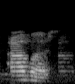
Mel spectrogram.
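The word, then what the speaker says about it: hours: उसको हम पढ़ेंगे आवर्स, इसमें साइलेंट रहेगा, ठीक है?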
